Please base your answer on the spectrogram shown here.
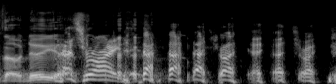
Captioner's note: laughs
